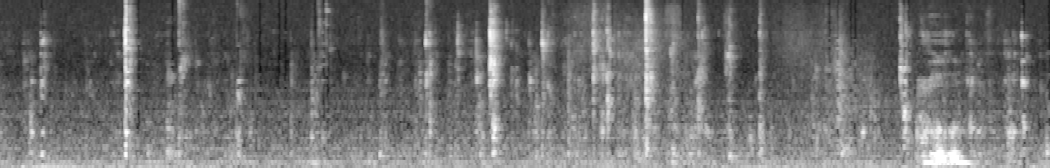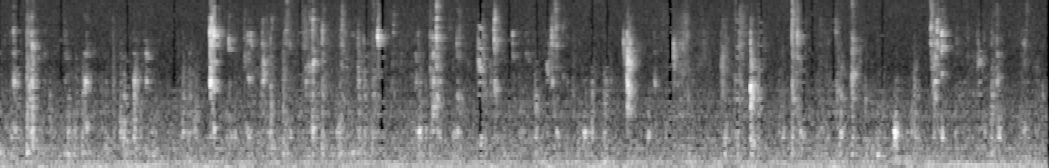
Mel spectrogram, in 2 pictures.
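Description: Close-miked mouth sounds of chewing chewy rice-cake ice cream with vanilla ice cream: irregular wet clicks and smacks. A brief low hum from the eater comes about nine seconds in.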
